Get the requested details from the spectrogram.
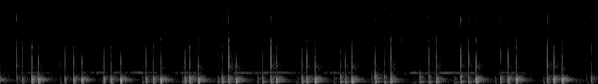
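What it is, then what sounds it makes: Rubber flip-flop tapped and scratched with nails. Long nails tap and scratch the footbed of a white rubber flip-flop with a red Levi's print and red strap, close up. Quick, dull taps with short scraping strokes come in an uneven, steady stream of many hits, each dying away almost at once.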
